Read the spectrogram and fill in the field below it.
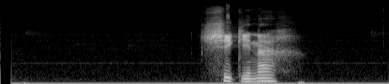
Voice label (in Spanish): "ala", Kaqchikel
